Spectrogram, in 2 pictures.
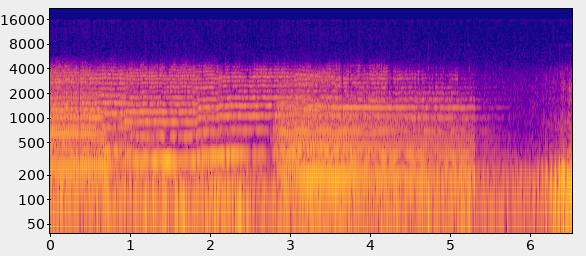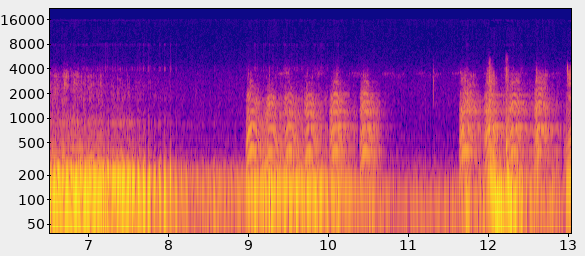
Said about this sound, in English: all right, Bates. You can stop barking.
